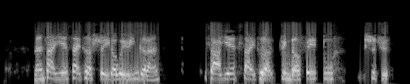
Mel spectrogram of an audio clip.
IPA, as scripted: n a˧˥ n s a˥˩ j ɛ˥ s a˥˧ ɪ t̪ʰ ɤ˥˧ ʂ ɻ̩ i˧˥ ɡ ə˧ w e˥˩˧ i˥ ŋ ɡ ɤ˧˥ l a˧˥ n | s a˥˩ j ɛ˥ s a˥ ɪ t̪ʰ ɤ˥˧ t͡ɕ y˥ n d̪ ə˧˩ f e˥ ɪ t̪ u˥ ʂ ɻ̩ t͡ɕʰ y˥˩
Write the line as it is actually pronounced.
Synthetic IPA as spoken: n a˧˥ n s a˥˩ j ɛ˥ s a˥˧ ɪ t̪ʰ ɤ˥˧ ʂ ɻ̩ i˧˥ ɡ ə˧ w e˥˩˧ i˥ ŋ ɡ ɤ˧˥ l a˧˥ n | s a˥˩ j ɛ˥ s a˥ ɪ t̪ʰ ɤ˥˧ t͡ɕ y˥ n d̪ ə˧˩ f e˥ ɪ t̪ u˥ ʂ ɻ̩ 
